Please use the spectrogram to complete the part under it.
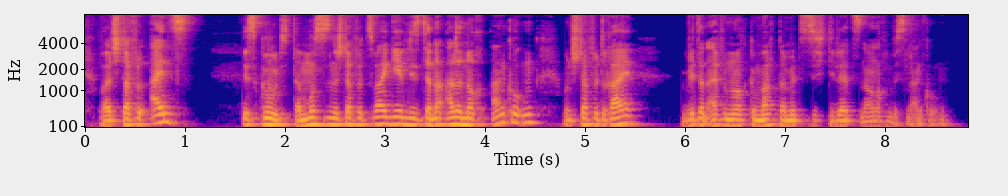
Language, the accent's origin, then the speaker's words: German; North Rhine-Westphalia, Germany; Und ich komme aus dem Ruhrgebiet und war noch nie da.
